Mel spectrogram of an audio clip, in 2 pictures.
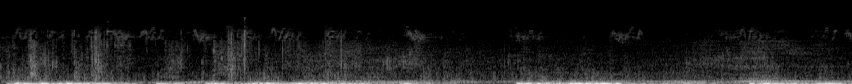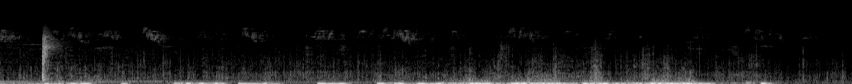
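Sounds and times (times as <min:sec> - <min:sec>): small birds chirping: 0:00.0 - 0:17.0
wind buffeting microphone: 0:00.0 - 0:17.0
sharp crack: 0:06.3 - 0:09.9.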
